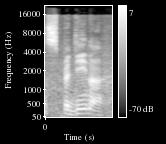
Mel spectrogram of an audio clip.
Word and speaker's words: Spadina: Oh, sorry, Susan, Spadina. That is very correct. I screwed up in the pronunciation of that.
